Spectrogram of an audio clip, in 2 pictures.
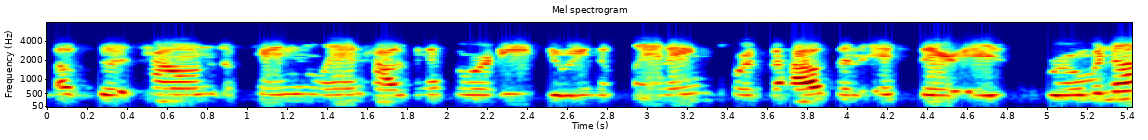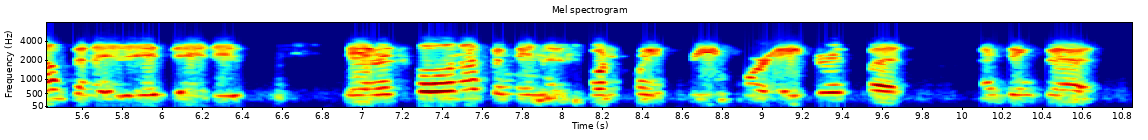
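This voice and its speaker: A woman's voice: on the high side, fairly even intonation, fairly quick. A woman serving as committee liaison, calling into a meeting by car speakerphone while driving, speaking hesitantly with many fillers and restarts. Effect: car speakerphone call. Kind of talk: remarks at a public committee meeting. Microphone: phone speakerphone. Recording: tinny phone line, distant, faint road noise.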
